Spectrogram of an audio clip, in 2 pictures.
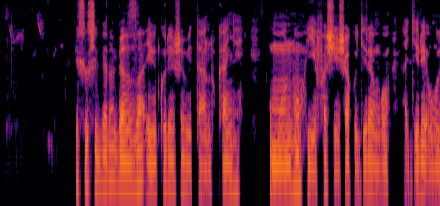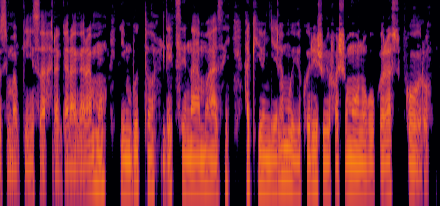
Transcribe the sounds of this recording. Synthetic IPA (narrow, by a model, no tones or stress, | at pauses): iʃuʃiɡaɾaɡazaʔiβikʰo̞ɾe̞ʃo̞βitʰaːndukʰaɲe̞ | umuːn̥hujifaʃiːʃakuɟiɾaŋɡo̞a̰ɟiɾe̞ʔuβuzimab̚ɡiːz̥a̰ɾa̰ɡaɾa̰ɡa̰ɾamoimbutʰo̞nde̞t͡se̞naːmaːzihakʰijo̞ɲɟe̞ɾamoiβikʰo̞ɾe̞ːʃoβifaʃumuːn̥huɡukʰoɾaspʰo̞ːɾo̰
